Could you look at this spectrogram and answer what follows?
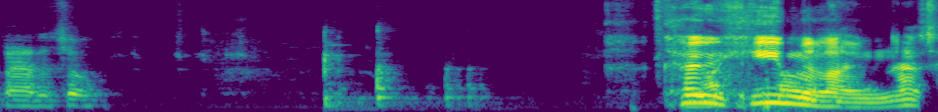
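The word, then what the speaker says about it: cohumulone: Cohumalone, that's how you pronounce it. Cohumalone.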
